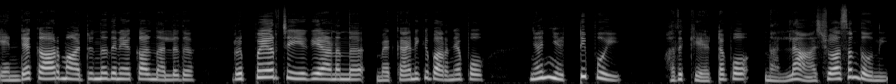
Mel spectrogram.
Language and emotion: Malayalam, surprised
